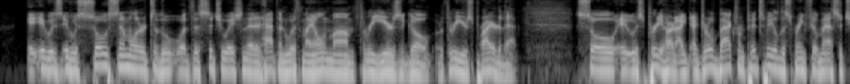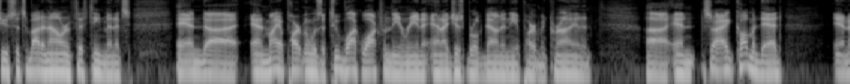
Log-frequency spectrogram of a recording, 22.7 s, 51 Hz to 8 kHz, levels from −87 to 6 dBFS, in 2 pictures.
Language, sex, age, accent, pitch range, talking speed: English, male, 40-59, American, 100-120 Hz, 205 wpm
